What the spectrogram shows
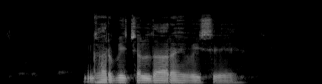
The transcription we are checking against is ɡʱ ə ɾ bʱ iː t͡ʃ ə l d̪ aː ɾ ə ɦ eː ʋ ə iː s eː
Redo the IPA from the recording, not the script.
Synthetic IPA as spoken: ɡʱ ə ɾ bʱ iː t͡ʃ ə l d̪ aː ɾ ə ɦ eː ʋ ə iː s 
